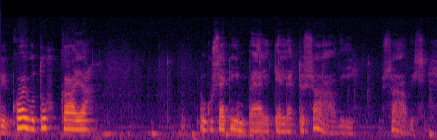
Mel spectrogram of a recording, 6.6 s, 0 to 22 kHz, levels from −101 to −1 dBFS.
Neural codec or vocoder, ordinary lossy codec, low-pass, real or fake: none; none; 14.4 kHz; real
